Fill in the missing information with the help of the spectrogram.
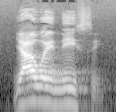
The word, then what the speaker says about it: Yahweh Nissi: Yahweh Nissi, spelled N-I-S-S-I. Yahweh is spelled Y-H-W-H, no vowels.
